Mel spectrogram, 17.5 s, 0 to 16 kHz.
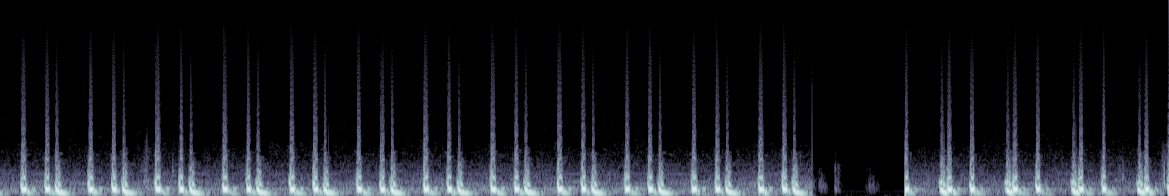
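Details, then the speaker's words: Third heart sound (S3), played for contrast with the fourth heart sound: regular low heartbeats about 60 a minute with an extra soft low sound after the second, a sign of ventricular failure. "contra el luego por el tercer ruido para que vea la diferencia"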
